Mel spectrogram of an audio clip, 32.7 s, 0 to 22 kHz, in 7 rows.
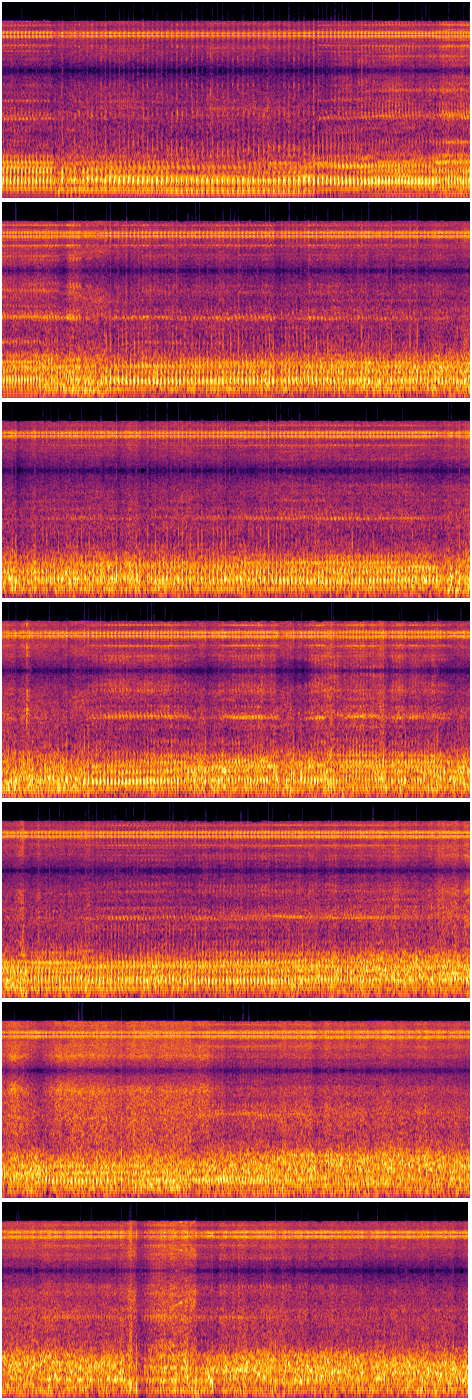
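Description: A 2005 Bombardier DS650X quad's single-cylinder four-stroke engine running loud and close while the quad is ridden, its note rising and falling with the throttle.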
